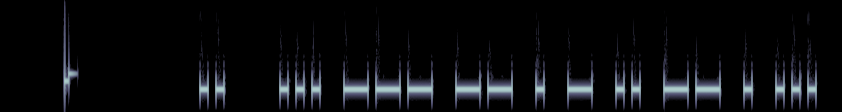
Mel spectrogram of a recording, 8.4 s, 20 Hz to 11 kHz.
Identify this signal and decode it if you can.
Morse code, heard as a keyed tone, about 16 wpm, 700 Hz. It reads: I SOMETIMES
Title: Sentences from Top 1000 Words - Review Part 3 - 15wpm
